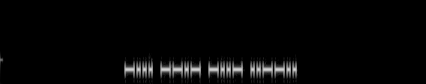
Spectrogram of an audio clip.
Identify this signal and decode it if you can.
Morse code, heard as a keyed tone, about 40 wpm, 660 Hz. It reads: BQX?
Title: SOTA QSO Practice 40wpm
